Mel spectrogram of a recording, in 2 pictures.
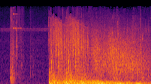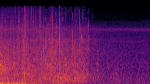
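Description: An explosion booms loudly and rumbles as it fades away.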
